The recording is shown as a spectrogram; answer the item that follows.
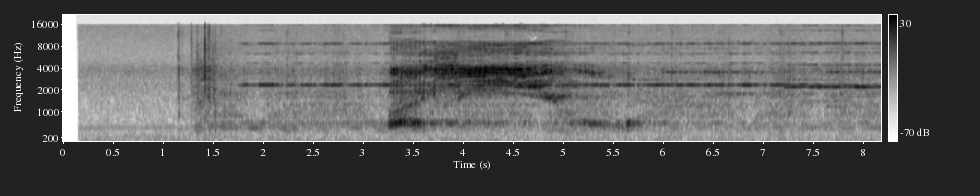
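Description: Animated dragon doorbell set off with a couple of clicks a little over a second in, then playing a recorded sound effect through its small speaker from about three seconds in, loud and wavering in pitch, then fading.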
